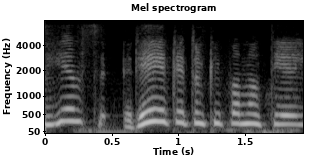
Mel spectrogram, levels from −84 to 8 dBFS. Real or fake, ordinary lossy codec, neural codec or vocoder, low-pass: fake; AAC, 48 kbps; codec, 16 kHz, 0.5 kbps, X-Codec, HuBERT features, trained on general audio; 7.2 kHz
